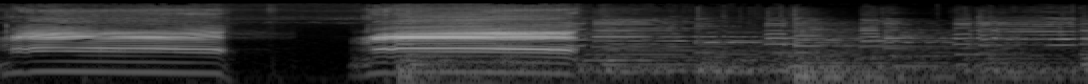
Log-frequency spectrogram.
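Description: Two long, loud sheep bleats, each about a second, wavering and strongly nasal, are separated by a brief pause. Lower, quieter bleating and grunting follow.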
